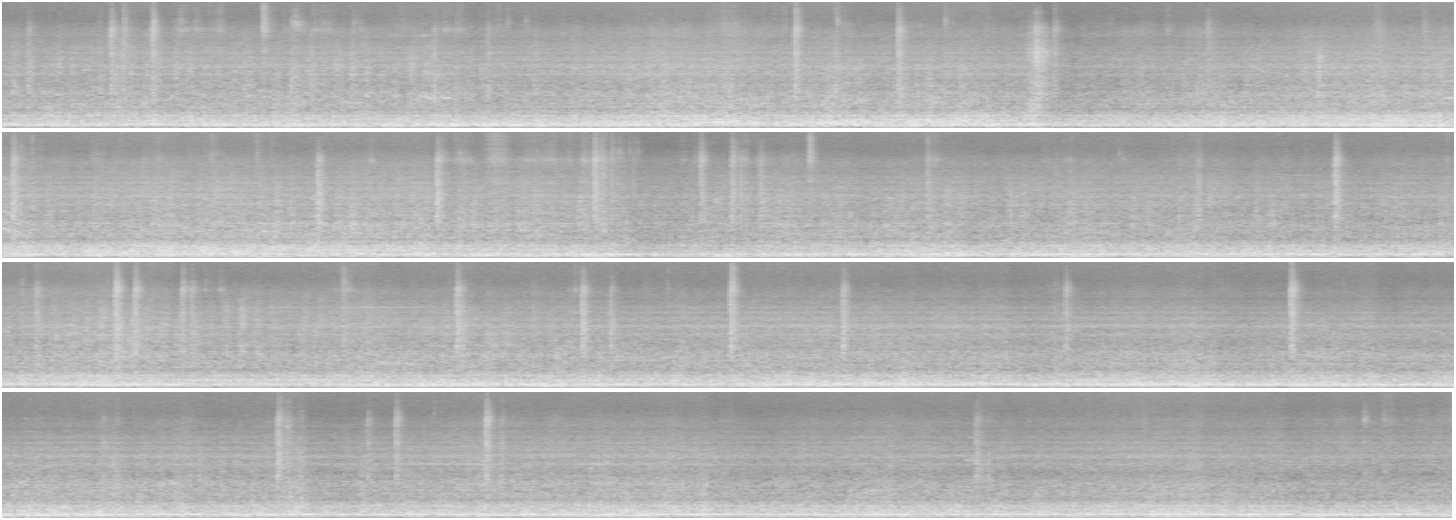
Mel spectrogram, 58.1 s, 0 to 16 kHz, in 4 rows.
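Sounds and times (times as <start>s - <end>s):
train wheels rumbling on rails: 0.0s - 58.0s
sharp clicks of wheels: 13.0s - 22.8s, 23.6s - 38.2s, 44.4s - 49.2s.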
